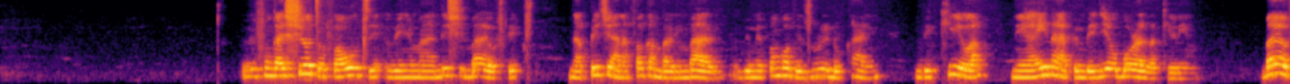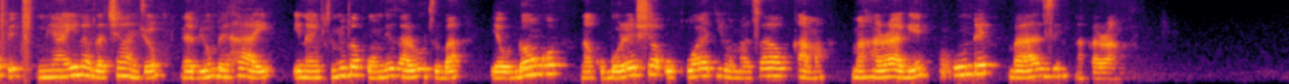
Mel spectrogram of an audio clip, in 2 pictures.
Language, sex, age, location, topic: Swahili, female, 25-35, Dar es Salaam, agriculture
